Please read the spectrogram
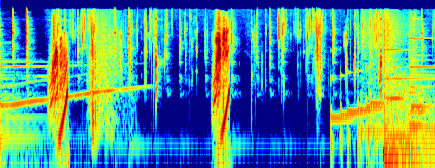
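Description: Cartoon sound effects: a slow rising whistle-like glide, and two quick upward-swooping plops about a second and a half apart, between stretches of light background music.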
